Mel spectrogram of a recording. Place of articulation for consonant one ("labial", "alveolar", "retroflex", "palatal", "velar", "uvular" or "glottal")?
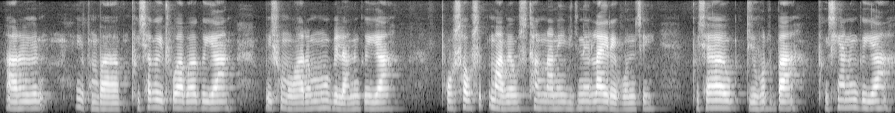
alveolar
